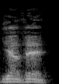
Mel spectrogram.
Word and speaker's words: Yahweh: Yud, Rei, Vav, Rei. Pronunciado como Yahvé.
